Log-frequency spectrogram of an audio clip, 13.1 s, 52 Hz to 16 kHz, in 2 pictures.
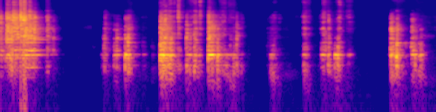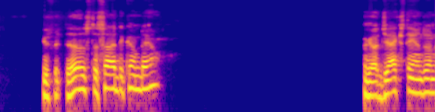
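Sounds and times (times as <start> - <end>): metal jack stands clanking: 1.6 - 6.4.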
